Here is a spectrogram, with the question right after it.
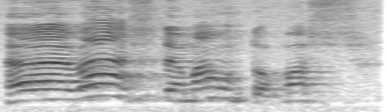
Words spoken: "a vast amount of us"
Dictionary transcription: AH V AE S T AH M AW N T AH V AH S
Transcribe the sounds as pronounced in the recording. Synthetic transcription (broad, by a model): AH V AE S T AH M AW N T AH P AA S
